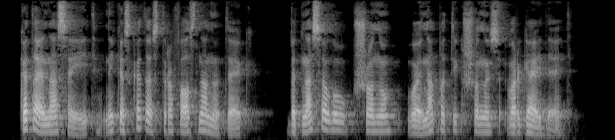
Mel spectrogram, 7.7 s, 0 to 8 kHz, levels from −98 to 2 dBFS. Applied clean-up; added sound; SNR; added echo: neural mask model Resemble Enhance denoiser.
